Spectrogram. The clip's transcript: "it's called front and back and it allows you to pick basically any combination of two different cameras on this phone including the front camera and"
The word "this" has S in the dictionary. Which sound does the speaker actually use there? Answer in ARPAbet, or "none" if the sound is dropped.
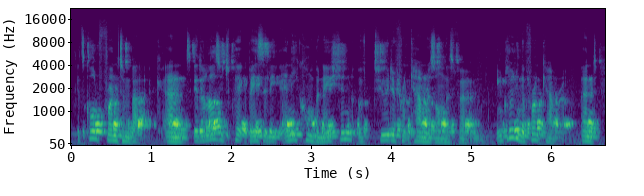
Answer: S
